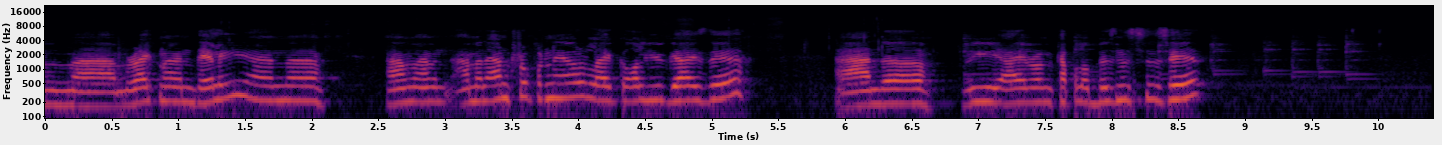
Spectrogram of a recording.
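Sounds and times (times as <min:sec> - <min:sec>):
speech: 0:00.0 - 0:05.4, 0:06.0 - 0:08.8
phone ringtone from an incoming call: 0:08.7 - 0:10.1.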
